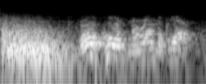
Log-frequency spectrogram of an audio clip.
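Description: A gunshot at the start, echoing as it dies away, followed about a second in by a person's wavering, wordless cry.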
